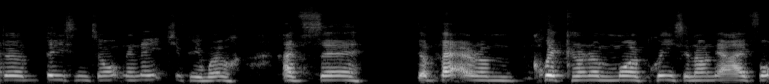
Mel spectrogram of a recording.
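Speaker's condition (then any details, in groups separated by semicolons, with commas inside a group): Cerebral palsy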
